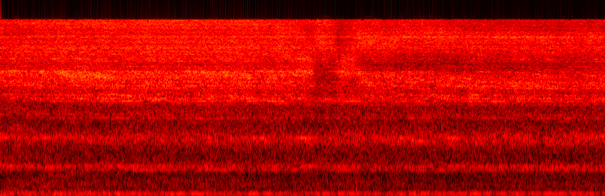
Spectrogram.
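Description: LNER Azuma high-speed train passing close by at speed: a steady rush of wheels on rail and air, with a few faint steady tones humming within it.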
